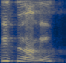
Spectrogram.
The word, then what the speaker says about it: tsunami: Yes, yes, because it is written as tsunami, but T is silent. Okay, so we have to read as a tsunami.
